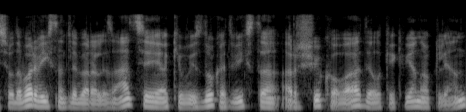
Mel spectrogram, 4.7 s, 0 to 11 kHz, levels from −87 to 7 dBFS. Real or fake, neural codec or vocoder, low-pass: real; none; 7.2 kHz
